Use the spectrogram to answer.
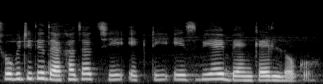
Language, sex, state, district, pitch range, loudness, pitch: Bengali, female, Tripura, West Tripura, 210-245 Hz, -17 LUFS, 220 Hz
